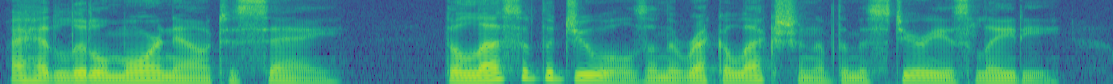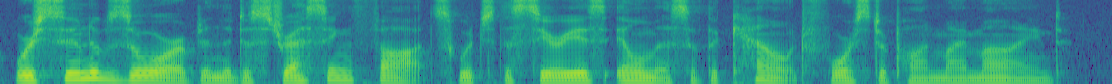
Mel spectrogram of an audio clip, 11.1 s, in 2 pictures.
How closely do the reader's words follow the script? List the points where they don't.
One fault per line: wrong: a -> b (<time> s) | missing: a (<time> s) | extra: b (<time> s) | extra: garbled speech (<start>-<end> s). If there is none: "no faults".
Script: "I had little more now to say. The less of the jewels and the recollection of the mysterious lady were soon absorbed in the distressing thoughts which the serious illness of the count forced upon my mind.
no faults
